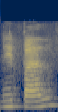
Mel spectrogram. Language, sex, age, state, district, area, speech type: Nepali, female, 45-60, West Bengal, Kalimpong, rural, spontaneous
